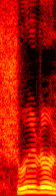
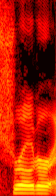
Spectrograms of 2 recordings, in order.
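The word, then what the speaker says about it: Schröder: As far as Dennis Schroeder stepping in for Russell Westbrook, and it's Schroeder, not Schroeder, and I know I've been mispronouncing that, and I've heard everybody say it both ways.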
